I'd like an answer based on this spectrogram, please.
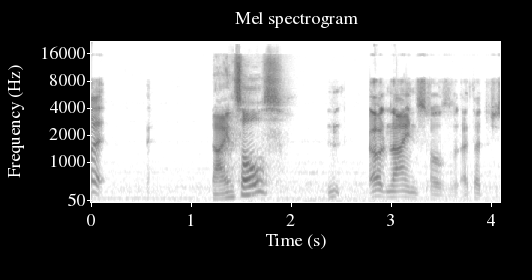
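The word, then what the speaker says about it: Nine Sols: Oh, Nine Souls. I thought you said Mobo for some No, reason. it's Nine space SOLS. Like soul is in the sun.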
